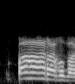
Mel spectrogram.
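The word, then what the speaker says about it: 빠라고 (八): 예를 들면 8은 빠라고 발음하는데 이것은 중국어로 파차이, 파차이 하면 돈 벌다 부자가 된다는 뜻이거든요. 중국 사람들 돈 버는 거 정말 좋아하지 않습니까? 네. 그래서 이 빠, 팔이라는 빠의 발음이 파차이의 파 발음이 비슷하다 약간 그 팔이 인기가 있고요.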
